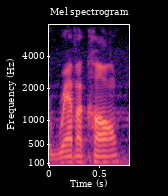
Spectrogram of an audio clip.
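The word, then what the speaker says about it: Revachol: to stay strong for rev call hell yeah brother he pronounces Revol with a hard K unlike other people serious question time this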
